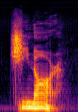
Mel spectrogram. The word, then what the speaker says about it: Cynar: C Y N A R is pronounced Chinar.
